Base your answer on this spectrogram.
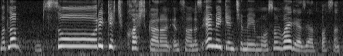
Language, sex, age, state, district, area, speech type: Kashmiri, female, 18-30, Jammu and Kashmir, Budgam, rural, spontaneous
